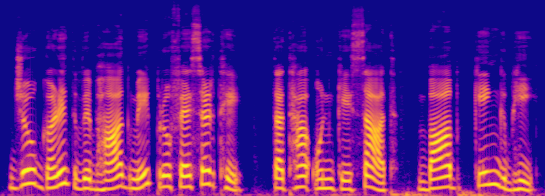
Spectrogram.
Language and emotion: Hindi, neutral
